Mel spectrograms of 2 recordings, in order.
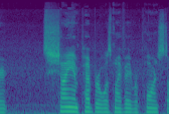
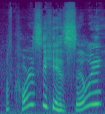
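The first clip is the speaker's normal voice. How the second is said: much higher, louder sing-song giggly voice; creepy sweet girlfriend; 11 semitones higher, 6 dB louder than usual. Acted. Danielle telling Danny she killed Trent, creepy sing-song. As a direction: chirp it like a cheerful psycho.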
